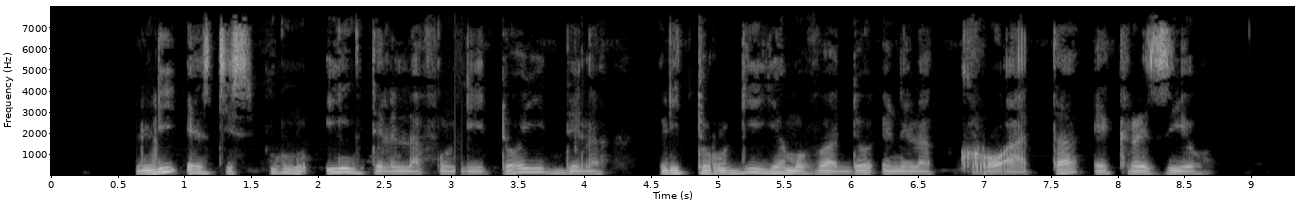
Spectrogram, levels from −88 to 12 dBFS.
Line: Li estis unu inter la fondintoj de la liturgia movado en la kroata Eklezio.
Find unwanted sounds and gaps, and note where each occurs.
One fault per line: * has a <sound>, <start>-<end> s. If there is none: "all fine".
* has a dropout, 3.0-3.1 s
